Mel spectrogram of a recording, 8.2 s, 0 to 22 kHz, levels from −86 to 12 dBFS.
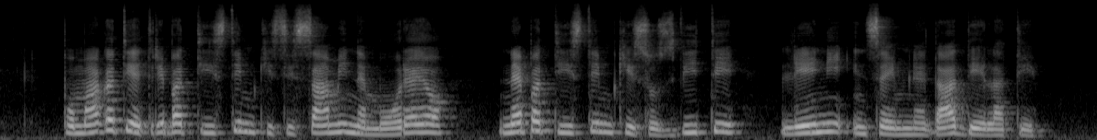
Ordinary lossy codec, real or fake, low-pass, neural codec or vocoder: none; fake; 19.8 kHz; vocoder, 48 kHz, 128 mel bands, Vocos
